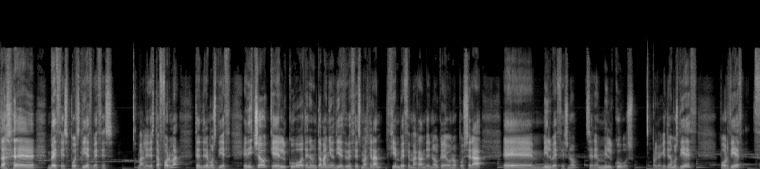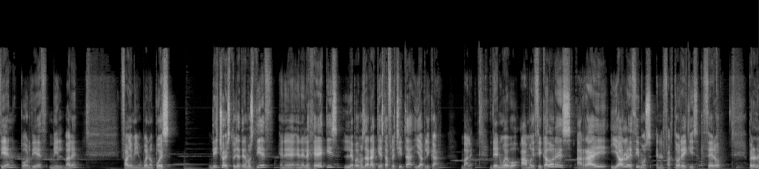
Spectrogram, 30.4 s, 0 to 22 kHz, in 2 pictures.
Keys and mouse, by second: 3.0-3.8 middle drag, 4.5 shift+middle drag, 17.6 shift+middle click, 23.0-23.7 drag, 24.9-26.7 drag, 27.8-30.2 drag.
